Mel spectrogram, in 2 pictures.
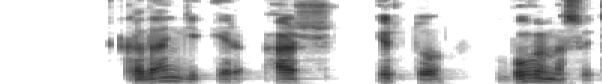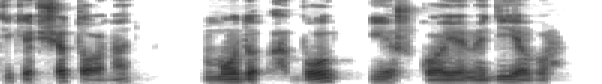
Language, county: Lithuanian, Vilnius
